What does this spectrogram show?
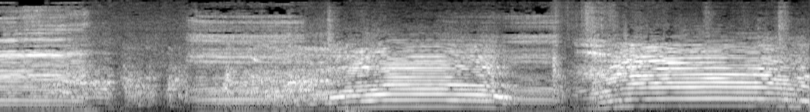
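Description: A cow mooing: one moo ends a little under a second in, followed by two long moos of about two seconds each, their pitch rising and then falling.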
